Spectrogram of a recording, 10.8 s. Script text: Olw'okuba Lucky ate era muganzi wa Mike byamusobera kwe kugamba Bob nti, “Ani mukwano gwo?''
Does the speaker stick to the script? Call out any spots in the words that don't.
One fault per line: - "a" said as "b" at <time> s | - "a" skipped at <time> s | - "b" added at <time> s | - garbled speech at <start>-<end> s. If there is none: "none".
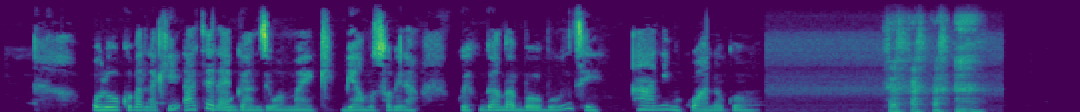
none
